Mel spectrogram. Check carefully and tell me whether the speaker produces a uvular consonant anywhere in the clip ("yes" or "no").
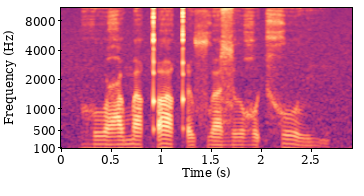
yes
